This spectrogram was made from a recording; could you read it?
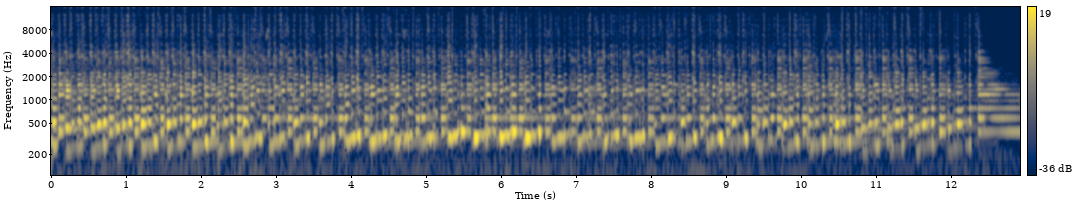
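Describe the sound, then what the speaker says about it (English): Rapid, evenly picked mandolin notes climb through repeating scale patterns at a fast, steady tempo, played solo and close, ending on a held note. "this very advanced speed training exercise is one I showed to Wyatt, one I use myself, sounds like this."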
